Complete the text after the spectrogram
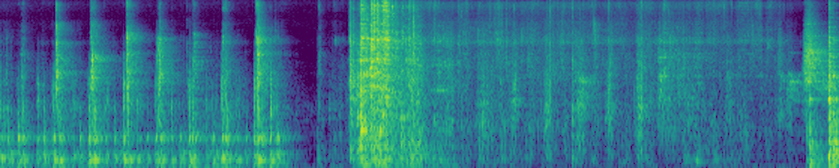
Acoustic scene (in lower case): kitchen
